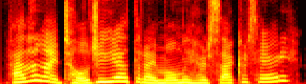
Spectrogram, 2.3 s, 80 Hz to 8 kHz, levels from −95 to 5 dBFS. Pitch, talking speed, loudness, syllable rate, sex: 305 Hz, 260 wpm, -13 LUFS, 8.0 syllables/s, female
